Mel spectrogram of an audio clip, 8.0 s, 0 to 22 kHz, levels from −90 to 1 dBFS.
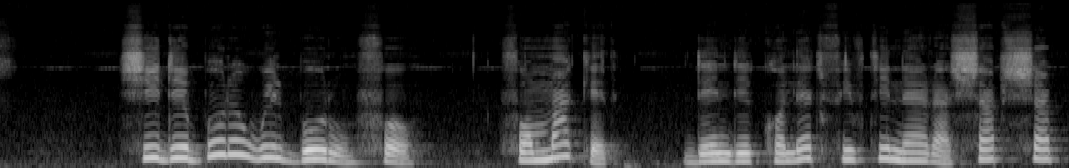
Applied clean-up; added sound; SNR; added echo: none; none; none; none.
